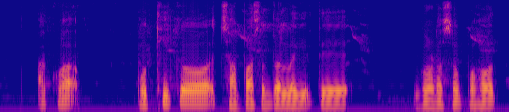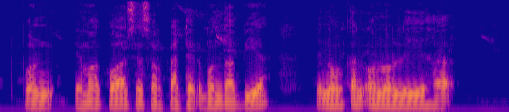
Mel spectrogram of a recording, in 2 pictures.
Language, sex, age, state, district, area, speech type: Santali, male, 30-45, Jharkhand, East Singhbhum, rural, spontaneous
